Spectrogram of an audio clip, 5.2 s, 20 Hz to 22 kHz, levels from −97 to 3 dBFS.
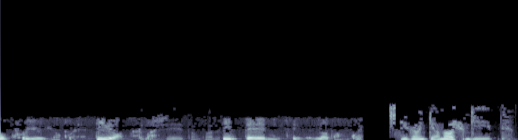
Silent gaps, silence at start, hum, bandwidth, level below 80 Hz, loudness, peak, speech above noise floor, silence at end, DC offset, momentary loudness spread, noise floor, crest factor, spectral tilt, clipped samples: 3.63-3.89 s; 0 s; none; 5.8 kHz; -64 dBFS; -22 LUFS; -4 dBFS; 24 dB; 0.1 s; under 0.1%; 20 LU; -44 dBFS; 18 dB; -6.5 dB/octave; under 0.1%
